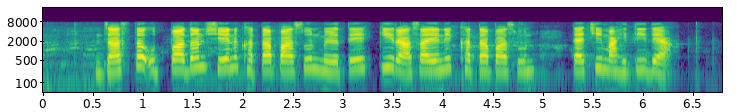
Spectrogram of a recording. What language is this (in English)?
Marathi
